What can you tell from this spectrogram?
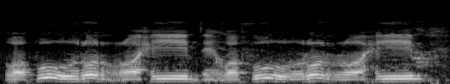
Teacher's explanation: Di sini seolah-olah tanwin tu tak wujud. Yang wujudnya seolah dhammah. Dhammah kemudian dia terus masuk kepada huruf yang berikutnya. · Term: idgham bila gunnah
